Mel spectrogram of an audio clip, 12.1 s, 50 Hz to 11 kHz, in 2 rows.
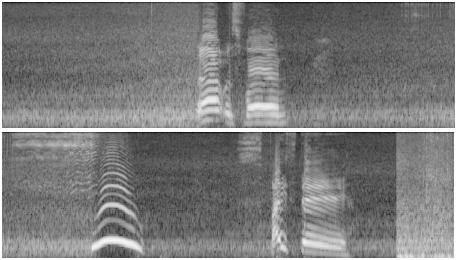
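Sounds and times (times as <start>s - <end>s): river water rushing over rocks: 0.0s - 5.3s, 6.6s - 12.0s
faint high hiss: 0.0s - 11.3s.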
